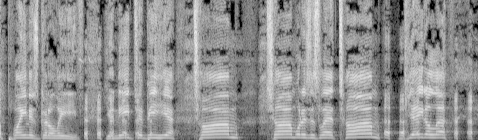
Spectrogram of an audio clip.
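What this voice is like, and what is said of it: Exaggerated Boston accent. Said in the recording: “Boston having a Boston accent”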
